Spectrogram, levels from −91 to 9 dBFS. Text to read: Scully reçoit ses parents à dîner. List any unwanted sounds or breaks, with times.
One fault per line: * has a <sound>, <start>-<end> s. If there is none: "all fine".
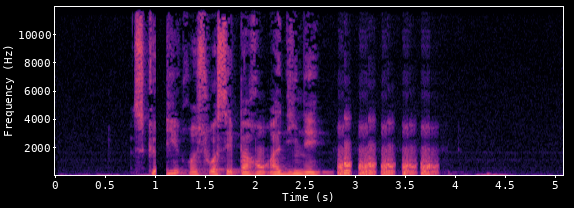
* has a dropout, 1.0-1.1 s
* has a laugh, 2.8-3.8 s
